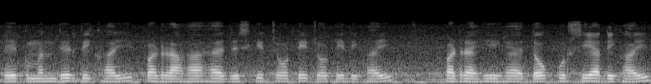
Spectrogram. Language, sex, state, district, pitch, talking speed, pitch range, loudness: Hindi, male, Haryana, Charkhi Dadri, 135 Hz, 145 wpm, 135-140 Hz, -16 LUFS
